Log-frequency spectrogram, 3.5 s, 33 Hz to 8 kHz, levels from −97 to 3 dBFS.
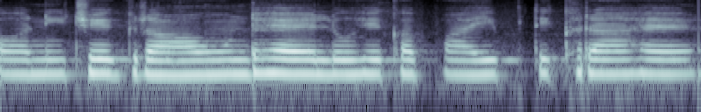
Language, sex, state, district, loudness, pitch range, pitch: Hindi, female, Haryana, Rohtak, -16 LUFS, 215-220 Hz, 215 Hz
